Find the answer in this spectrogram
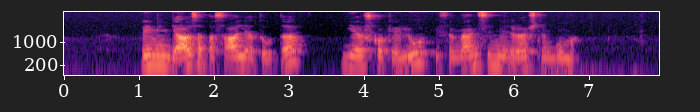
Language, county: Lithuanian, Vilnius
